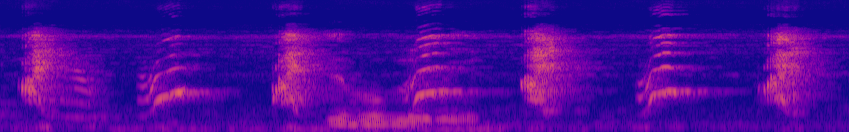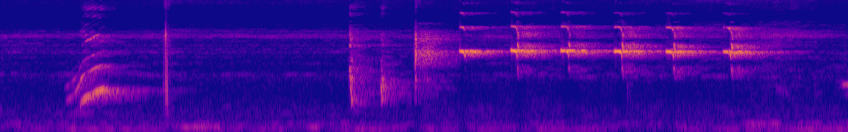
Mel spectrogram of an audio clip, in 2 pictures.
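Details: Talking parrot repeating "Allah Hoo": a steady series of short, descending, nasal syllables about once every half second, followed by a high whistled trill of rapid pulses, with low room hum behind.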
